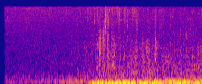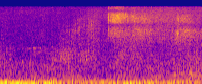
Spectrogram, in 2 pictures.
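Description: A deep rumble swells and roars as a blaze burns.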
